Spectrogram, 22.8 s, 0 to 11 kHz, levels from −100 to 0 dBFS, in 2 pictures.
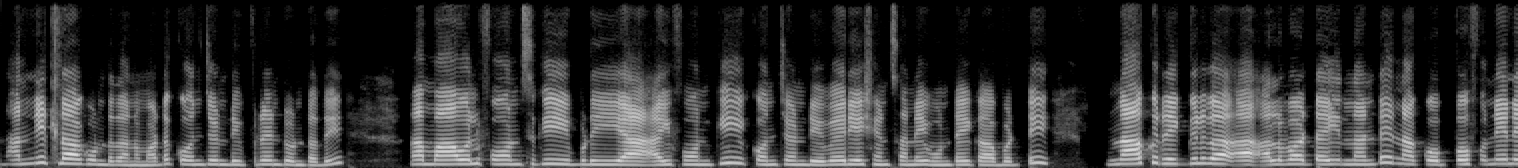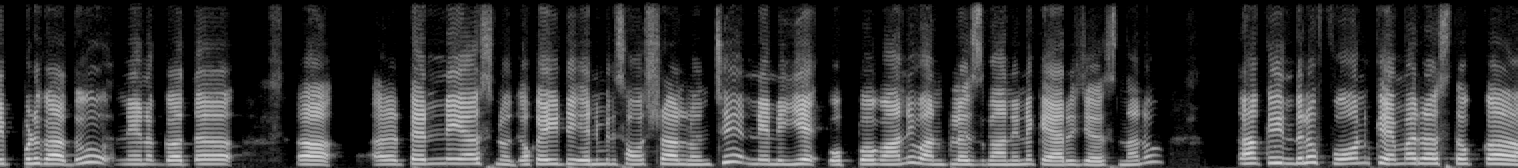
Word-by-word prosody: అన్నిటిలాగా 320 -2 +3
ఉండదనమాట. 235 -1 -5 0.2
కొంచెం 265 0 -4
డిఫరెంట్ 260 +2 -6
ఉంటది. 235 +3 -5 0.6
ఆహ్, 280 - +4
మామూలు 285 +3 +5
ఫోన్స్‌కి 280 +1 -2
ఇప్పుడు 265 0 -6
ఈ - - -2
య - - +7 0.3
ఐఫోన్‌కి 260 +4 -4 0.2
కొంచెం 260 0 -4
డి 240 - +1
వేరియేషన్స్ 260 -1 -1
అనేవి 250 0 -3
ఉంటాయి 245 +1 -2
కాబట్టి, 230 +7 -3 0.6
నాకు 315 +5 +7
రెగ్యుల్‌గా 320 +2 +2 0.2
అ - - +7
అలవాటయిందంటే, 270 +2 -1
నాకు 275 -1 0
ఒప్పో 255 +3 -2
ఫోన్. 280 0 -12
నేను 300 0 +2
ఇప్పుడు 315 +3 -2
కాదు. 290 +4 +3 0.3
నేను 280 0 -1
గత 265 +1 0 0.8
ఆహ్, 260 -3 +5 0.4
ఆహ్, 270 0 0
10 300 +1 +3
ఇయర్స్ 310 +1 +2
నుంచి 265 -1 -6
ఒక 290 - -1
ఎయిట్ 295 0 +1
8 280 +1 -6
సంవత్సరాల 285 +1 +1
నుంచి 275 +10 -3 0.2
నేను 275 -1 +1
ఇయ్యే. 290 +2 +4 0.2
ఒప్పో 275 +2 -2
కాని, 280 +8 +1
వన్ 275 -2 +1
ప్లస్‌ 265 -2 -1
గాని 255 0 0 0.2
క్యారీ 250 +1 +2
చేస్తున్నాను. 245 - -4 0.7
నాకు 340 +1 +3
ఇందులో 335 +4 +1
ఫోన్ 325 +3 0
కెమెరాస్ 320 +1 +2
తొక్కా, 310 0 +1
275 Hz, 140 wpm, -23 LUFS, 260-300 Hz, 0.8 s, య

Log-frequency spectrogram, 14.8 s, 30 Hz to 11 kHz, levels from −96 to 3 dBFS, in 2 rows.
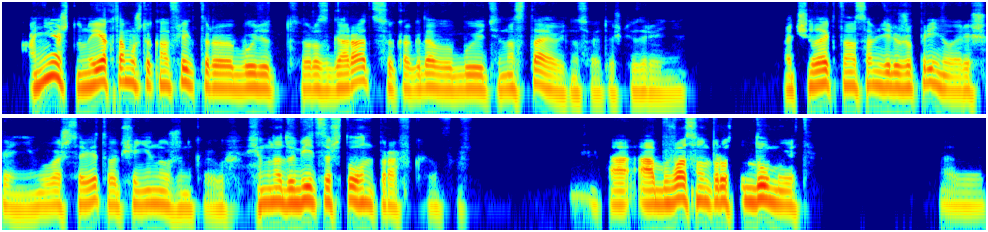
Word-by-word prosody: Конечно, 150 - +2
но 135 - 0
я 170 +2 +8
к - - -19
тому, 170 -1 +2
что 135 - -3
конфликт 145 0 -1
ра 125 -2 +2
будет 125 -2 +1 0.2
разгораться, 125 +8 0
когда 120 +2 -1
вы 115 -1 -2
будете 115 -1 -2
настаивать 115 -3 -1
на 100 - -9
своей 95 0 -14
точке 105 0 -14
зрения. 95 -1 -11 0.7
А 110 0 -6
человек-то 145 +2 +2
на - - 0
самом 145 0 -3
деле 135 -1 +2
уже 130 0 0
принял 135 -9 -2
решение, 105 -2 -8
ему 110 +2 -8
ваш 115 -4 -5
совет 140 +4 -2
вообще 120 +1 -6
не 120 - -4
нужен 100 -6 -6
как 105 - -17
бы. 100 - -11 0.2
Ему 130 +2 -2
надо 135 -1 +2
убедиться, 140 0 +3
что 150 - +1
он 135 -4 0
прав 110 -2 -6
как 115 - -24
бы. 95 - -23 1.0
М, 130 -10 -19
а 120 0 +2 0.2
об 125 +1 +2
вас 160 +3 +5
он 145 -3 -1
просто 145 0 +1
думает. 135 -8 +3 1.0
Вот. 110 -2 -14
125 Hz, 205 wpm, -22 LUFS, 110-140 Hz, 1.0 s, я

